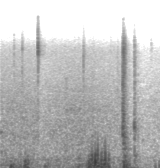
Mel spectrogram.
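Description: Low thumps and sharp clicks as people climb out of a car with its doors open, the sharpest click just before the end.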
